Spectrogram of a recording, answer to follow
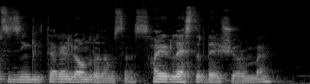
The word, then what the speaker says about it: Leicester: Hayır, Leicester'da yaşıyorum ben. Leicester diye okunuyor. Leicester diye yazılıyor.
